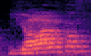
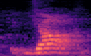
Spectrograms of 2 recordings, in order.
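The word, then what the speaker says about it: yolk: तो हाँ यहाँ पर एल साइलेंट है क्योंकि के पहले आ रहा है। यदि डी एफ के एम कोई भी वर्ड यदि इन वर्ड के पहले यदि एल आता है तो वह साइलेंट रहेगा।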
